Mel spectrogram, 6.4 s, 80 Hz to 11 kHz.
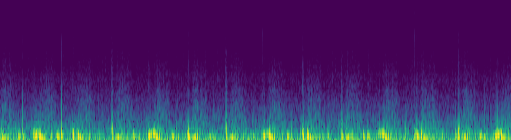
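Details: Womb-sound baby sleep aid with white noise: rapid soft low heartbeat thumps, about 125 a minute, under a steady rushing noise, like a heartbeat heard from inside the womb.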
